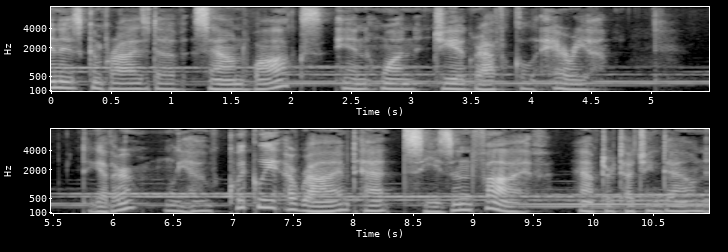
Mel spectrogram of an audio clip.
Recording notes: This episode presents the raw Soundwalk field recording only, captured May 22, 2023 in NE Colorado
